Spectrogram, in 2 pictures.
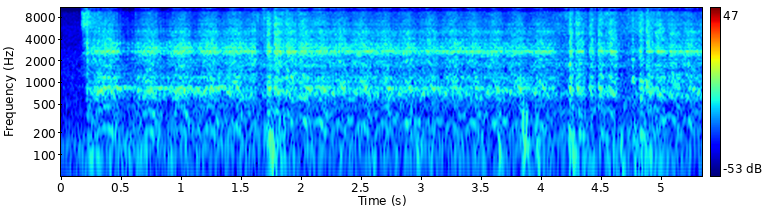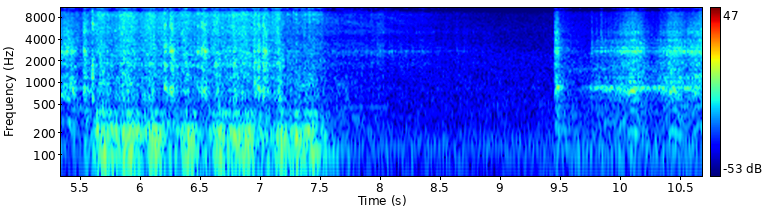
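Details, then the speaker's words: Car with ignition timing that has been tampered with and idle air setting off: long rough crank, then catches and idles unevenly with a lumpy stumbling beat; very hard to start because of the timing. "Do you hear how it's very hard to start? yeah. That's why the car is so hard to start, because the timing's been messed with."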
